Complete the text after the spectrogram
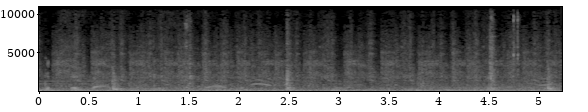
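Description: A machine clanks and rattles as it is worked on by hand.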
